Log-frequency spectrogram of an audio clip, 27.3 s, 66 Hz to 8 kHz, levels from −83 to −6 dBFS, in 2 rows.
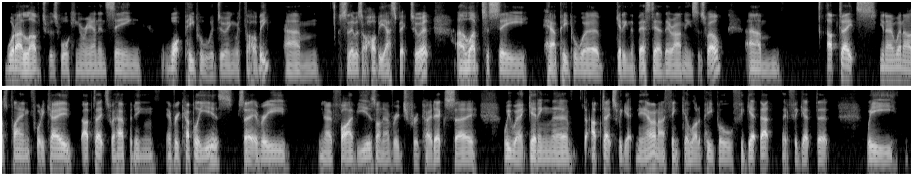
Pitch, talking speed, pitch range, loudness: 80 Hz, 200 wpm, 75-90 Hz, -26 LUFS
